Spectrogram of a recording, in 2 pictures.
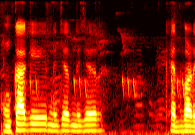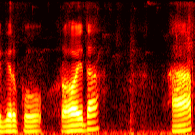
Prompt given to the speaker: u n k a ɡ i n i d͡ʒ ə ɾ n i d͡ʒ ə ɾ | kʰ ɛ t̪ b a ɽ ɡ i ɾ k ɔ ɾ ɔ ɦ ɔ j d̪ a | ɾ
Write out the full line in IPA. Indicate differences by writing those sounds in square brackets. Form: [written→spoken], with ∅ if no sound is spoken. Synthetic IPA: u [n→ŋ] k a ɡ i n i d͡ʒ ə ɾ n i d͡ʒ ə ɾ | kʰ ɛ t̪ b a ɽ ɡ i ɾ k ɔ ɾ ɔ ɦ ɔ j d̪ a | ɾ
